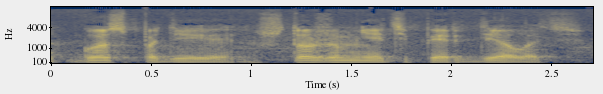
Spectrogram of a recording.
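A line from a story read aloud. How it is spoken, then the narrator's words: Muttering to himself. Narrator (Russian): пробормотал про себя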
